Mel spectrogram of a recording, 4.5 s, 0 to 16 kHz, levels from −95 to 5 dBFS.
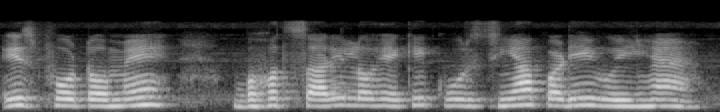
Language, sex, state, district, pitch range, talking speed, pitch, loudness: Hindi, female, Uttar Pradesh, Shamli, 210-230 Hz, 145 wpm, 220 Hz, -16 LUFS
